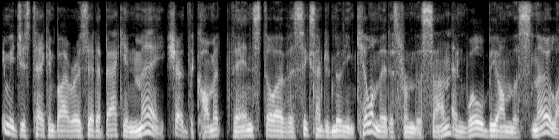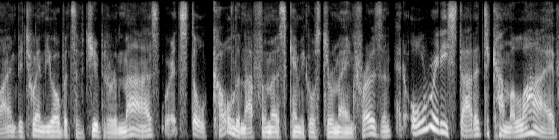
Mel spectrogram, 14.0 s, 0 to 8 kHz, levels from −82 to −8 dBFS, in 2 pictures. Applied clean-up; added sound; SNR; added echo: none; none; none; none.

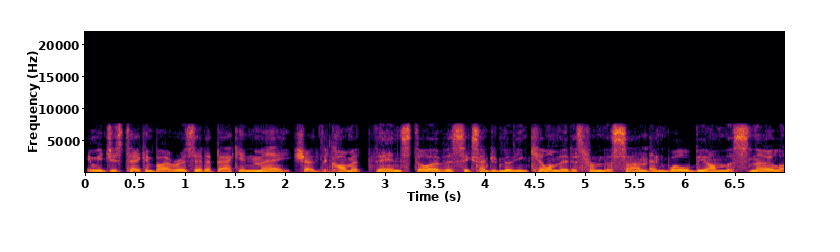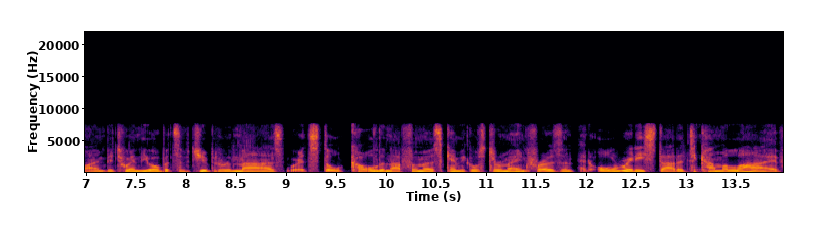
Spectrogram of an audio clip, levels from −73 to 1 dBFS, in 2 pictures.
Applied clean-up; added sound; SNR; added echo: neural mask model Resemble Enhance denoiser.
